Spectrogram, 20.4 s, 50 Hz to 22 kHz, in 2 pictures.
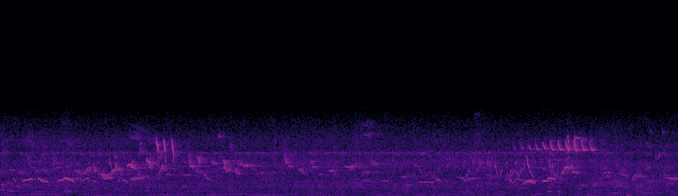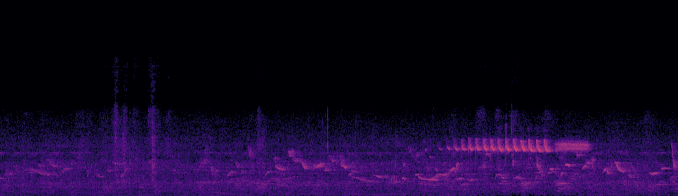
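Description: Songbirds chirping and singing, with a fast, high trill about 8 seconds in and a louder one near the end.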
